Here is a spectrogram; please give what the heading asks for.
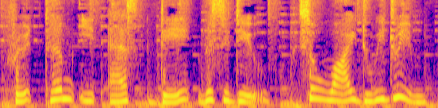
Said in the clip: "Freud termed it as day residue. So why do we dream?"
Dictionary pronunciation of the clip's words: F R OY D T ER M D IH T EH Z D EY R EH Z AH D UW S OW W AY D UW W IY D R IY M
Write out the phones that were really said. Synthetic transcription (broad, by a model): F R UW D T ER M IH T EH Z D EY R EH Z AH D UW S OW W AY D UW W IY D R IY M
